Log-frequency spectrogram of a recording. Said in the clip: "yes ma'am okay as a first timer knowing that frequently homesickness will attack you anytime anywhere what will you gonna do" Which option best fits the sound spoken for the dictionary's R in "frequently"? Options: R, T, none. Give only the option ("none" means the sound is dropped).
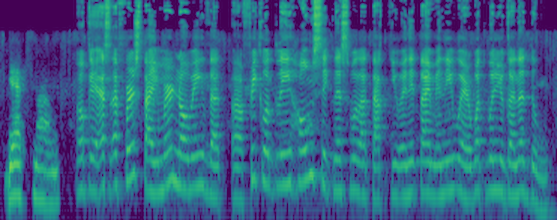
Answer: R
